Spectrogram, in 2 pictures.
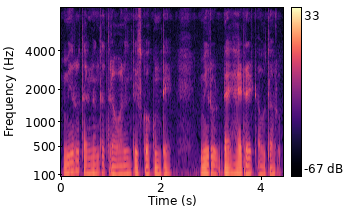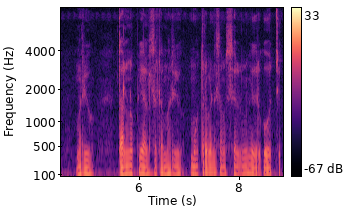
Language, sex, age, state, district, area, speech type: Telugu, male, 18-30, Andhra Pradesh, Eluru, urban, spontaneous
